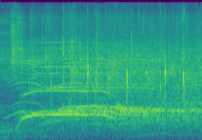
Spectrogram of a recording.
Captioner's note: applause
